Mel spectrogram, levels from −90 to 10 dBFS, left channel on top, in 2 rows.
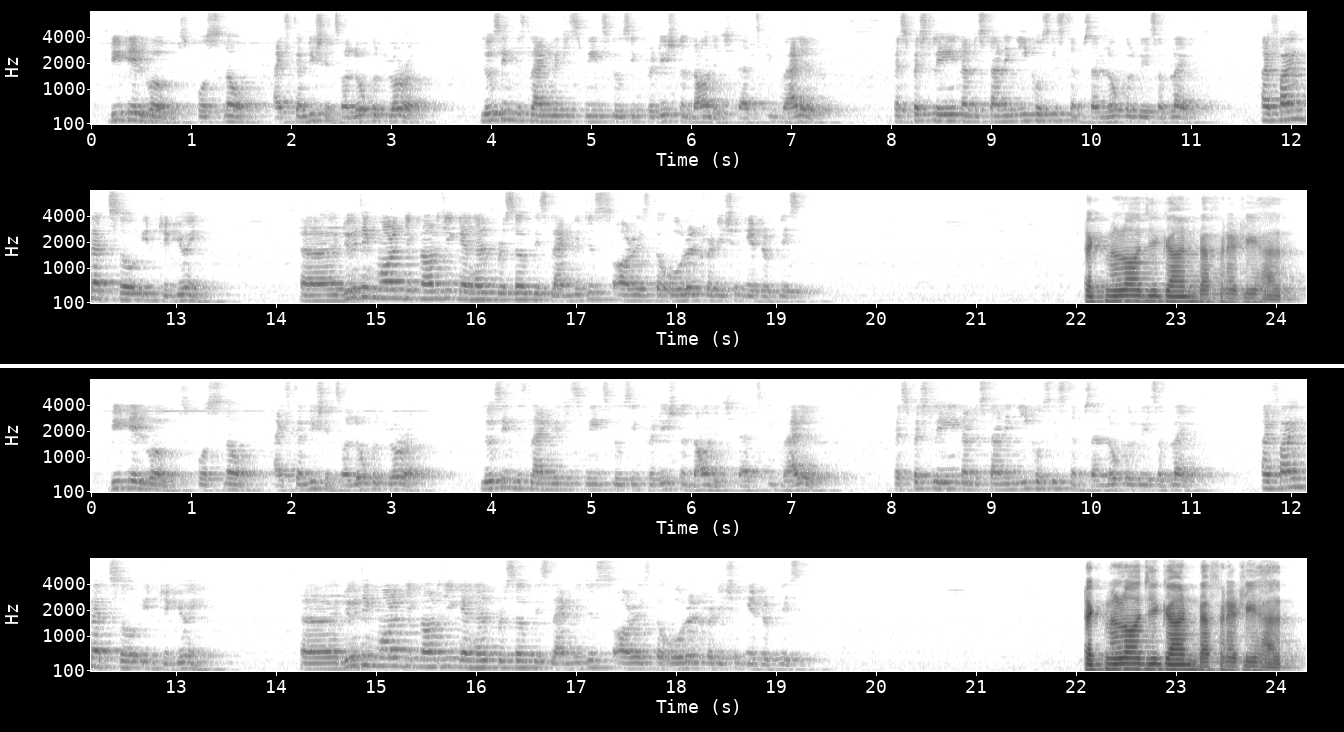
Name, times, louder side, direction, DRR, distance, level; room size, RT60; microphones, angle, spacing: voice 1, 0.2-3.3 3.9-7.3 8.0-11.0 11.7-13.3 14.2-19.2, left 2 dB, 75° left, 2.3 m, -43 dB
voice 2, 22.1-24.0, right 6 dB, 85° right, 0.5 m, -26 dB
11.5 x 10.0 x 6.6 m
head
